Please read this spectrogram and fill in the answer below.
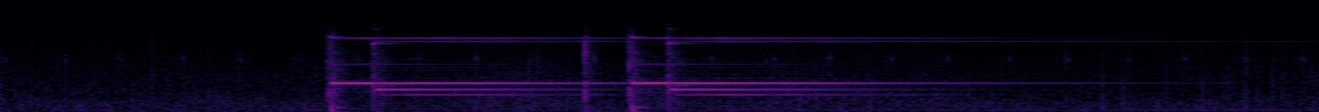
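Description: A doorbell chime rung twice, about a second and a half apart. Each ring is a ding-dong of several clear tones that rings on and fades away.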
